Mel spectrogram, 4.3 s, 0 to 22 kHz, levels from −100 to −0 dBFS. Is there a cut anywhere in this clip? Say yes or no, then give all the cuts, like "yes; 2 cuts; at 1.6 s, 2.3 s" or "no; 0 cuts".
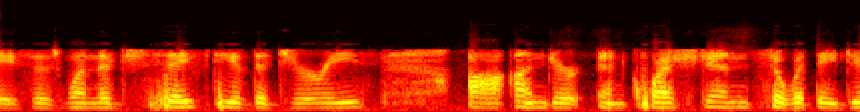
no; 0 cuts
